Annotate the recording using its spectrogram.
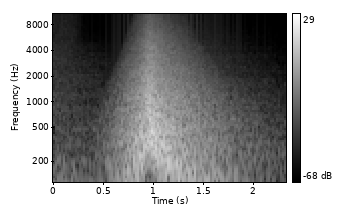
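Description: A whoosh sound effect on an animated logo outro: it swells to a peak about a second in, then fades away.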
